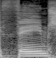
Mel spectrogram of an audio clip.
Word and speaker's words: Thames: What I do, like when people say Thames Street in Newport, it sounds better as Thames.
